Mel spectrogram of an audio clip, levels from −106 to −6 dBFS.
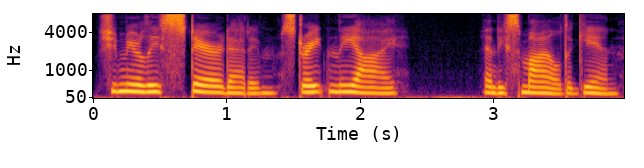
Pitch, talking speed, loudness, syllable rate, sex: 205 Hz, 180 wpm, -20 LUFS, 5.1 syllables/s, female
